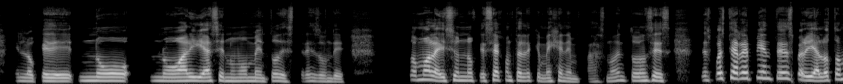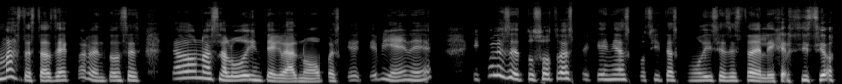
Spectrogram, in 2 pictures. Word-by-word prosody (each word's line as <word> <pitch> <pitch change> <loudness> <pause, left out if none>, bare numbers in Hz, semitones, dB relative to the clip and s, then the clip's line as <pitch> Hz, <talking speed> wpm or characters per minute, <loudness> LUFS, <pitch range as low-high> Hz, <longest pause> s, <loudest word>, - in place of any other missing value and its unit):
en 165 0 -8
lo 155 -1 -1
que 150 -1 +3
no 170 -1 +4 0.2
no 170 -1 +3
harías 170 0 +5
en 165 -3 -1
un 160 - -1
momento 160 0 -2
de 155 - 0
estrés 150 +4 -9
donde 140 -4 -5 0.6
tomo 215 +1 +3
la 200 - +8
decisión, 175 +3 +1
lo 180 0 -1
que 160 0 -5
sea 200 - +4
con 190 -1 -6
tal 180 -1 0
de - - -3
que 170 - -8
me 145 0 -3
dejen 155 0 -3
en 130 -3 -6
paz, 130 +1 -17
¿no? 155 +2 -6
Entonces, 175 -1 -1 0.3
después 195 +8 0
te 290 - +6
arrepientes, 275 -1 +4
pero 190 - +3
ya 180 -3 +7
lo 180 +2 +3
tomaste, 255 - 0
¿estás 175 -1 0
de 190 +1 +2
acuerdo? 190 -2 -6
Entonces, 185 +1 -3 0.3
te 265 - -6
da 295 +2 +2
una 285 -3 +1
salud 195 -1 +2
integral. 160 -9 +1
No, 135 0 -4
pues, 165 -2 -6
qué 195 -1 -13
qué 210 - -11
bien, 205 -4 -3
eh, 190 +2 -4 0.4
¿y 230 - -14
cuáles 425 -3 -3
de 245 -6 +2
tus 230 +1 -5
otras 270 +2 -1
pequeñas 230 0 -5
cositas, 195 0 -7
como 175 -1 -10
dices, 185 -1 -3
esta 180 +1 -2
del 160 -5 +3
ejercicio?, 200 +8 0
180 Hz, 220 wpm, -22 LUFS, 165-210 Hz, 0.6 s, la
